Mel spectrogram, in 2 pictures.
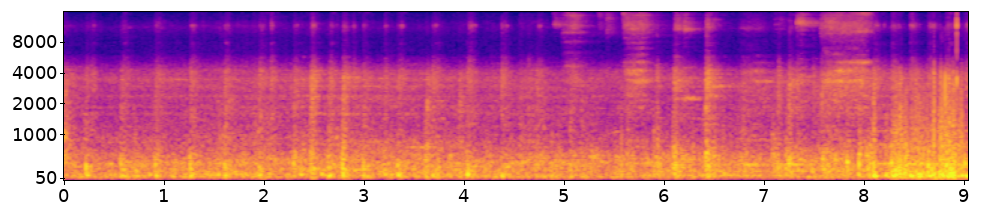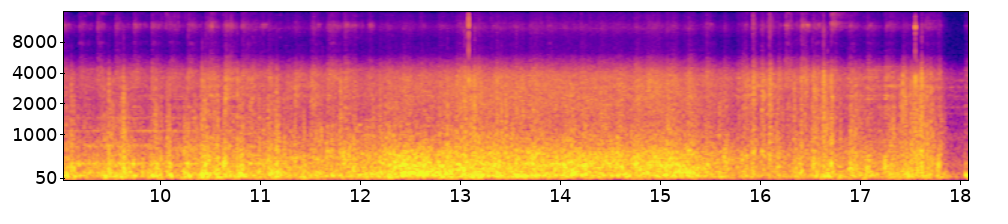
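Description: Sikkim Mahananda Express passenger train running, its wheels clattering over rail joints with a steady rumble. It grows louder about halfway through and cuts off abruptly near the end.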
